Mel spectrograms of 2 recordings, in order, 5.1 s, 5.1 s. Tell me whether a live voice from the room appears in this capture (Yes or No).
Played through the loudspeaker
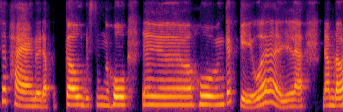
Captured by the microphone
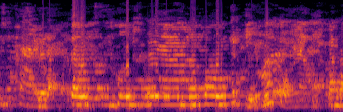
No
